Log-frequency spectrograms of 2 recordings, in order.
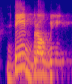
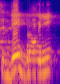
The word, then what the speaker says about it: de Broglie: This was proposed by de Broglie. If L is considered as silent, we can say it is as de Broglie.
